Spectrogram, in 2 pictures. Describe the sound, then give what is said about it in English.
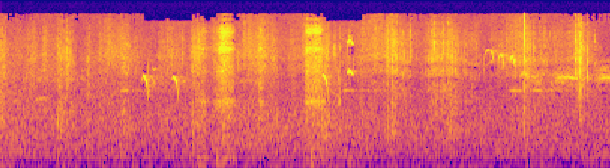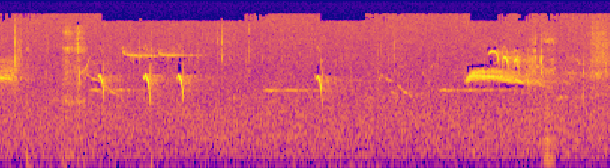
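Faint, brief chirps from a wild bird perched atop a tall tree: a few short, high calls scattered over steady, hissing background noise. “Approaching that wild bird. He's perched up on the top of a tall tree.”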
